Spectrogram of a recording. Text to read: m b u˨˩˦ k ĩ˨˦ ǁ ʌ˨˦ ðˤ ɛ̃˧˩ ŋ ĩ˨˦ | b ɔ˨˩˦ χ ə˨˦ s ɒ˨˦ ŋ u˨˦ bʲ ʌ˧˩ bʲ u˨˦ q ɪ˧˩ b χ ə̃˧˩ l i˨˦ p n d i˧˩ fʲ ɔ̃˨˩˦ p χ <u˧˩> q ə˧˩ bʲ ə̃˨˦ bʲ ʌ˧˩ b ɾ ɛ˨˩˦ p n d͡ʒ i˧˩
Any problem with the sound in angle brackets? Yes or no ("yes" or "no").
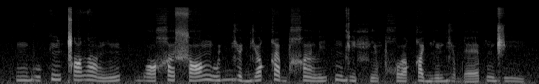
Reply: yes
